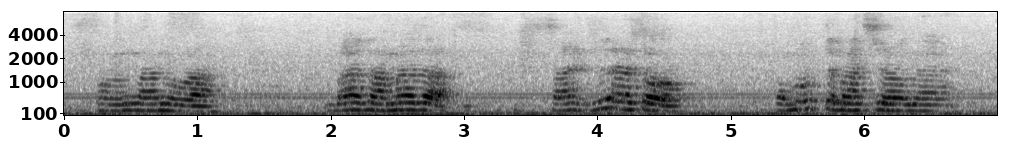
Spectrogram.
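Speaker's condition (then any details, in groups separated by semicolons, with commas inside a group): ALS; uses ventilator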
